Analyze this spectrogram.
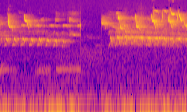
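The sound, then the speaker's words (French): A green woodpecker gives its laughing call: a rapid run of shrill repeated notes, a short break, then a second run of the same ringing notes. “Alors, vous avez entendu ce rire ? Ce rire moqueur ? Ce ricanement ? Ce ricanement, eh bien, c'est le pivert.”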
